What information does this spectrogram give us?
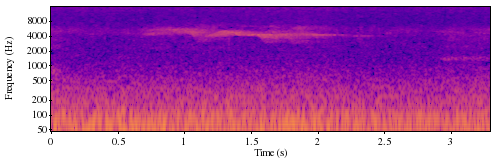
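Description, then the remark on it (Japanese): Faint bird chirping drifts over a steady low outdoor rumble on a chilly, sunny late-autumn morning around 10:30, a thin high call lasting about a second and a half before fading, with no one talking. “この鳥の声とかが聞こえてるといいんだけどなと思いながら。”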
